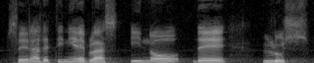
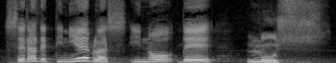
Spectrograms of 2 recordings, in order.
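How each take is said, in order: First: Said in the usual way. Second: Raised, slow proclaiming voice; proclaimed. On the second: Acted. Preacher proclaiming the verse, then repeating it plainly. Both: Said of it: "repeats the line plainly".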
